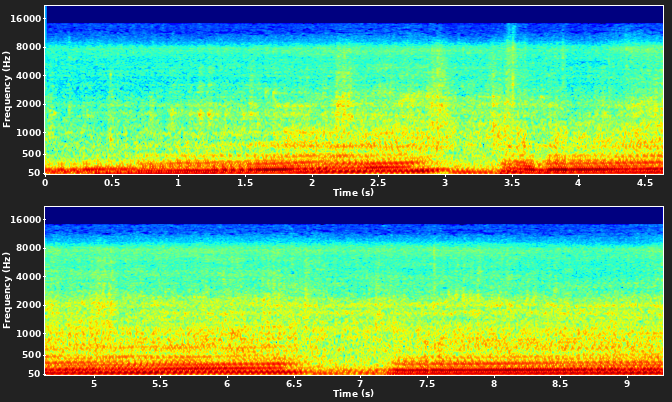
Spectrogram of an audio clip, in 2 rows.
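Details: 2006 Subaru Impreza: after a clunk on shifting first to second, the petrol engine revs with a rough uneven knock under its drone, dropping away between revs; adding a litre of 5W-30 changed nothing, it worsened and now stalls within seconds.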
